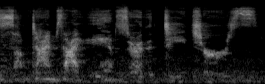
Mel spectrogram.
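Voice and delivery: whispered admission. Retold or imitated. Friend repeating her confession, whispered. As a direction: whisper it matter-of-factly.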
